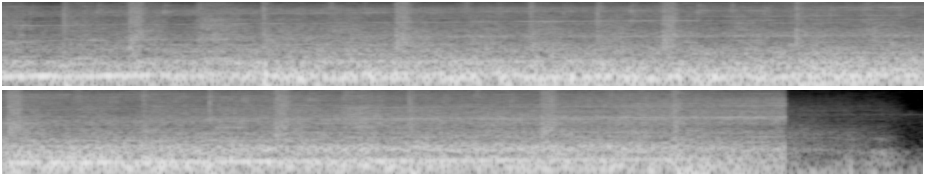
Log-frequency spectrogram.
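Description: A gyroplane flying near an airfield in Costa Rica, its engine droning loud and steady with a rhythmic rotor chop before cutting off abruptly at the end.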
